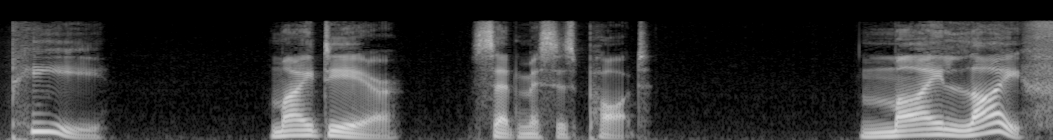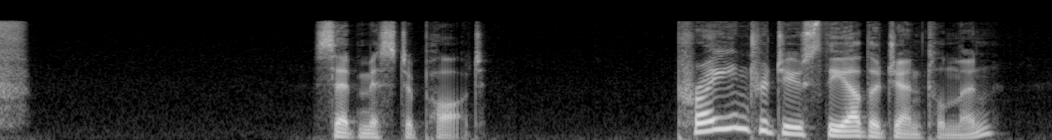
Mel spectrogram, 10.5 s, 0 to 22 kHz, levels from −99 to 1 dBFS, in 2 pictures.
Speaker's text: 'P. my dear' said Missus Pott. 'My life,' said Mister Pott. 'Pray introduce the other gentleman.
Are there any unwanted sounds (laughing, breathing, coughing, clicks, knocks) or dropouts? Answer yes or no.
no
